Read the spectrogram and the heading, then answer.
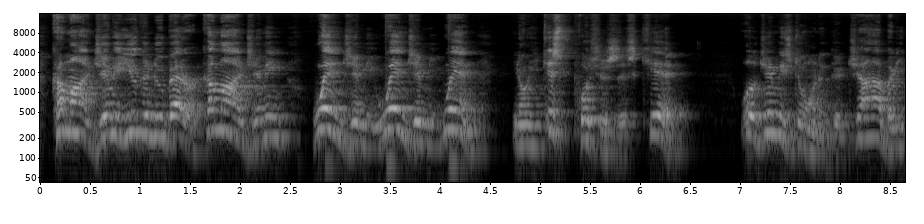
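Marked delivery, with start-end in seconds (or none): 0.1-4.4 higher, louder insistent urging; pushy father. Acted. Domineering father pushing his son to win, urgent and raised. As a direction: egg him on like an overbearing dad. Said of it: "He pushes his son, he pushes him".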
